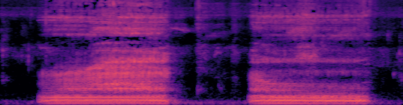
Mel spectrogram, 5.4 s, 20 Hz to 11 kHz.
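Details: Dog guarding his bone while its owner tries to take it. Two sustained low, throaty growls, the first about 1.7 seconds and the second about 1.5 seconds, with a brief silence between them.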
